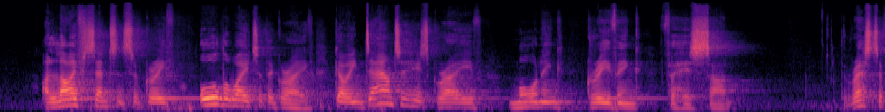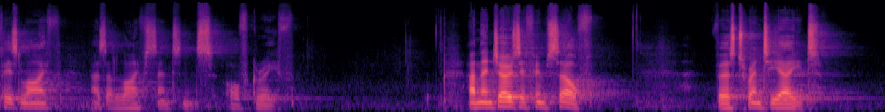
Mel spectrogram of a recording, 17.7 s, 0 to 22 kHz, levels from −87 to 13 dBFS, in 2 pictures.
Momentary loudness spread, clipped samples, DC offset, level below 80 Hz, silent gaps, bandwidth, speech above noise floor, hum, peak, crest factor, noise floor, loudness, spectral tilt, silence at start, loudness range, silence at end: 17 LU; under 0.1%; under 0.1%; -70 dBFS; none; 19.5 kHz; 39 dB; none; -4 dBFS; 24 dB; -66 dBFS; -26 LUFS; -2.5 dB/octave; 0.45 s; 8 LU; 0.5 s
